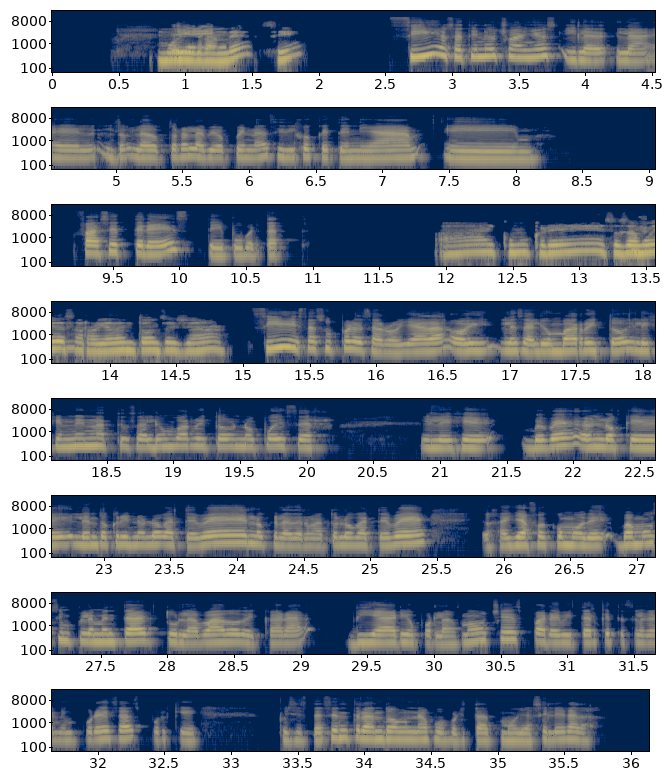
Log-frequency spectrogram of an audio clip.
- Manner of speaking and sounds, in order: other background noise
- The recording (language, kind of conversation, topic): Spanish, podcast, ¿Cómo conviertes una emoción en algo tangible?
